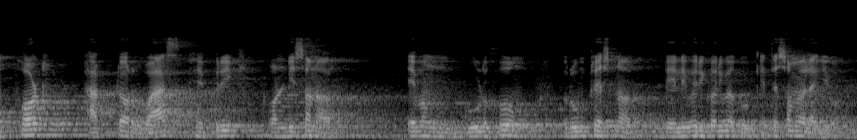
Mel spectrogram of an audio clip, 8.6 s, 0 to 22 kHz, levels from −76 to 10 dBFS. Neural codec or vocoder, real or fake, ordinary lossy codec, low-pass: none; real; none; 7.2 kHz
